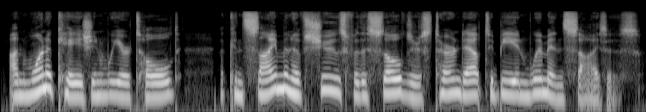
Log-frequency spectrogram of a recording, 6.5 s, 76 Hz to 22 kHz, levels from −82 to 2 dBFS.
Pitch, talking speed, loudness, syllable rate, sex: 185 Hz, 185 wpm, -19 LUFS, 5.1 syllables/s, female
